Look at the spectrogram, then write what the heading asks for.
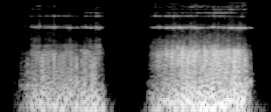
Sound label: foley brick short drag on hard ground; zapsplat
